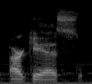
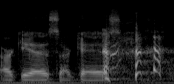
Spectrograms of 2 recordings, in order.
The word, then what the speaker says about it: Arceus: Arceus. Some people say Arceus, some people say Arceus. I think the correct way is actually Arceus, Arceus.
